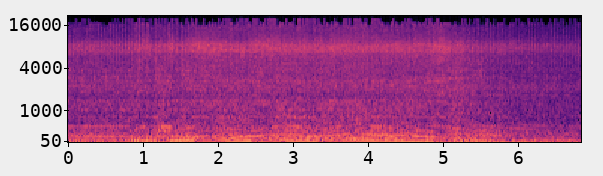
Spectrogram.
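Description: A cold petrol engine of a Mitsubishi FG20 two-ton forklift idles steadily and fairly loudly, a continuous low rumble with a slightly rough, uneven hum throughout and no talking.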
